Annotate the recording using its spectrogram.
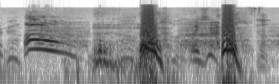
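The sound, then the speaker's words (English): A female dog named Ranger lets out a high, falling whine, then gives two loud, sharp barks spaced about a second apart, with some softer grumbling in between. “Good girl. That's right. Say hi to the dogs.”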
